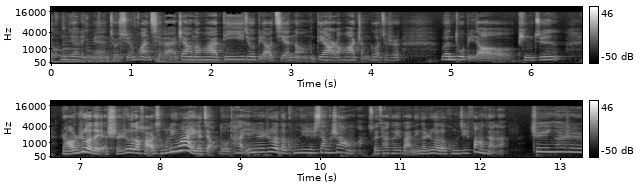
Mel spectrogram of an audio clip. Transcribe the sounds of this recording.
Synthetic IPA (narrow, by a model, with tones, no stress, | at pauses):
ə˩kʰʊ˥ŋt͡ɕjɛ˥nlḭ˨˩mjɛ̰˥˧nt͡ɕjo˥˧ʊ˩ɕy˧˥nxwa˧˥nt͡ɕʰi˨˩la̰˧˥ɪʈ͡ʂɤ˥˧jɑ˥˩ŋd̪ə˩xwa˥˧t̪i˥˩i˥t͡ɕjo˥˩pi˨˩t͡ɕjɑ̰˥˩ʊt͡ɕjɛ˧˥nɤ̰˧˥ŋt̪i˥˧ɐ˞˥˩d̪ə˩xwa˥˩ʈ͡ʂɤ̰˨˩ŋkɤ˥˧t͡ɕjo˥˧ʊʂɻ̩˥˩ | wə˥˧nt̪u˥˩pi˨˩t͡ɕjɑ̰˥˩ʊpʰi˧˥ŋt͡ɕy˥n | ɻa˧˥nxo˥˧ʊɻɤ˥˩d̪ə˩jɛ̰˨˩ʂɻ̩˥˧ɻɤ˥˩d̪ə˩xə˞˧˥t͡sʰʊ˧˥ŋli˥˧ŋwa˥˩ɪi˧˥ɡə˧t͡ɕjɑ˨˩ʊt̪u˥˩t̪ʰa˥ʔḭ˥nwe˥˧ɪɻɤ˥˩d̪ə˩kʰʊ˥ŋt͡ɕʰi˥ʂ̬ɻ̩˥˧ɕjɑ˥˧ŋʂ̬ɑ˥˩ŋmɐ̰˩swɔ˧˥˨t̪ʰa˥kʰɤ˧˥˧pa̰˨˩na˥˩ɡə˩ɻɤ˥˩d̪ə˩kʰʊ˥ŋt͡ɕʰi˥fɑ˥˧ŋɕja̰˥˩la̰˧˥ɪ | ʈ͡ʂɤ˥˩i˥ŋka˥ɪʂ̬ɻ̩˥˧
